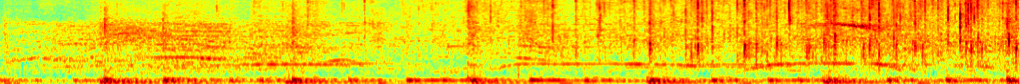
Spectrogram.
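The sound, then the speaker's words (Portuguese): A crowd claps steadily in applause for the Lord, a dense patter of overlapping hand claps over a low, constant hum, with faint murmuring voices mixed into the applause throughout. “Do Iapoca ao Chuí estão batendo palma?”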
